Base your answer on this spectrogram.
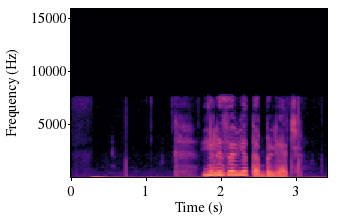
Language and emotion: Russian, angry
